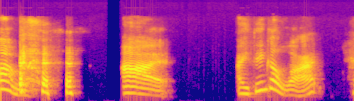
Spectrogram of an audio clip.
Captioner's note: laughs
